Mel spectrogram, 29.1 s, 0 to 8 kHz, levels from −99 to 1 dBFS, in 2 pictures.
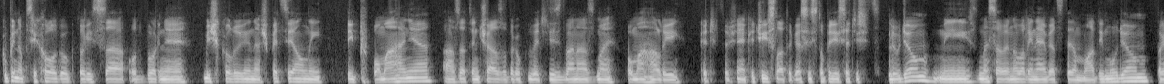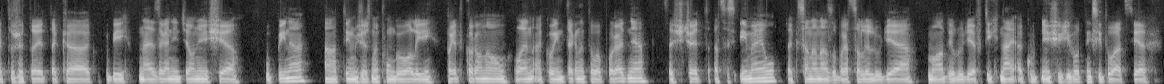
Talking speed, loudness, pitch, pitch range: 150 wpm, -22 LUFS, 95 Hz, 90-100 Hz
